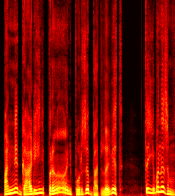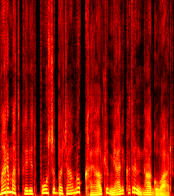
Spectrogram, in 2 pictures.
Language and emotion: Kashmiri, disgusted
